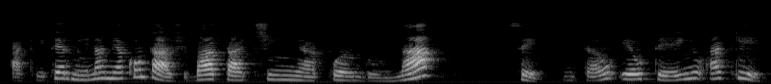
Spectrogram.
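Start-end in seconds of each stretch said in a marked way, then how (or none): 1.9-5.4 slow, syllables drawn out; slow syllable count. Shown as a demonstration. Teacher recounting syllables of the rhyme, slow. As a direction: count each syllable again. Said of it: "Então, vamos lá".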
